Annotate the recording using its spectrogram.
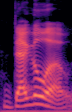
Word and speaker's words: Degelow: And your last name. – Degelow, yep. – Three syllables.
